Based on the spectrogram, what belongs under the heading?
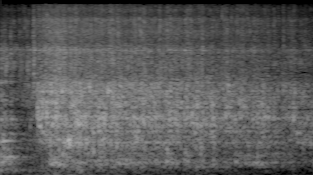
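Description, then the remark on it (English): A toilet in an apartment bathroom flushes pink water with a sudden rush that swells after a brief pause, then churns steadily and slowly tapers as the bowl drains, with no talking. “I've never seen so much pink water before. It's like I gave Kirby a bath in my toilet.”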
